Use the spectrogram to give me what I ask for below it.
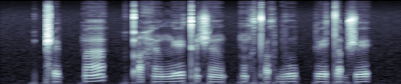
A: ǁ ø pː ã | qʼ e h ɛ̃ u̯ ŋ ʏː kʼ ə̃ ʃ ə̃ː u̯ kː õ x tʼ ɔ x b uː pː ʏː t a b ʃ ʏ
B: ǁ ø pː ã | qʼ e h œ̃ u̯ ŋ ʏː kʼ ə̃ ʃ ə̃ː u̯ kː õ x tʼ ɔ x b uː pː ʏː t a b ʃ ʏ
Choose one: B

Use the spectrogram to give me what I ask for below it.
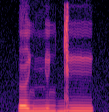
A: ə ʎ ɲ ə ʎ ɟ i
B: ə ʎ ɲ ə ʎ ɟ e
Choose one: A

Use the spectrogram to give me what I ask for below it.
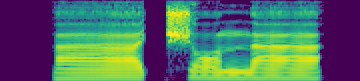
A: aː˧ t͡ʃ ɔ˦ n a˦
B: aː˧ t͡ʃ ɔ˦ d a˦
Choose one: A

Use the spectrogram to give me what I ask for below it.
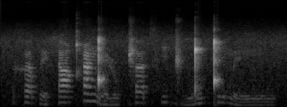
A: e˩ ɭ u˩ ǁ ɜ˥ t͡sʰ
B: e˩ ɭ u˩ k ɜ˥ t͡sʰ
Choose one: A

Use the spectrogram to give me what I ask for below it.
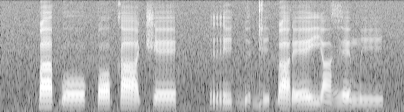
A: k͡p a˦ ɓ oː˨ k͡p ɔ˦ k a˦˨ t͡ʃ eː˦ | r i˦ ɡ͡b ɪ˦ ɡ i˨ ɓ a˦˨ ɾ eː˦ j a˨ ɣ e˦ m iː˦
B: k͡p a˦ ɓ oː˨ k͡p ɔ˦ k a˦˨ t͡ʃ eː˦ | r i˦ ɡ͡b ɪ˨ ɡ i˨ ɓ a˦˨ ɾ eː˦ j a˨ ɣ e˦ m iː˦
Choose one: B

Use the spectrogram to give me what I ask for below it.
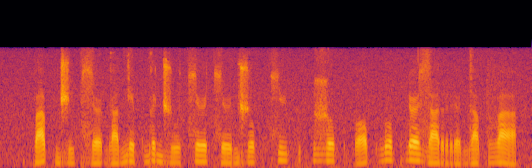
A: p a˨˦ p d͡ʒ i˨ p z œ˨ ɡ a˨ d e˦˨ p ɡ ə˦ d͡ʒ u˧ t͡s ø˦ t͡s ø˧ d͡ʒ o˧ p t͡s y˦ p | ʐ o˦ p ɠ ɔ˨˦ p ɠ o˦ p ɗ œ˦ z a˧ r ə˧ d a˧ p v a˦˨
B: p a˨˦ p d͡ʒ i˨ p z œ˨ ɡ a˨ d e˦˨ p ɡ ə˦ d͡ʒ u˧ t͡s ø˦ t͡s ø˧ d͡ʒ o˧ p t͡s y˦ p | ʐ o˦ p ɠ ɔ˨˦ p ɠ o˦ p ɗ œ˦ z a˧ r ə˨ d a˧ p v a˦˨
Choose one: B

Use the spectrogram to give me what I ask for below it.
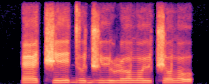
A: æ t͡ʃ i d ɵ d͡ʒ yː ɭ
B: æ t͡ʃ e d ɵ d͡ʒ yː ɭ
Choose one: B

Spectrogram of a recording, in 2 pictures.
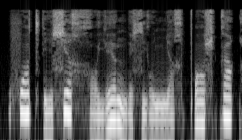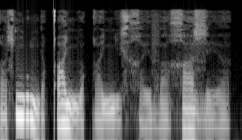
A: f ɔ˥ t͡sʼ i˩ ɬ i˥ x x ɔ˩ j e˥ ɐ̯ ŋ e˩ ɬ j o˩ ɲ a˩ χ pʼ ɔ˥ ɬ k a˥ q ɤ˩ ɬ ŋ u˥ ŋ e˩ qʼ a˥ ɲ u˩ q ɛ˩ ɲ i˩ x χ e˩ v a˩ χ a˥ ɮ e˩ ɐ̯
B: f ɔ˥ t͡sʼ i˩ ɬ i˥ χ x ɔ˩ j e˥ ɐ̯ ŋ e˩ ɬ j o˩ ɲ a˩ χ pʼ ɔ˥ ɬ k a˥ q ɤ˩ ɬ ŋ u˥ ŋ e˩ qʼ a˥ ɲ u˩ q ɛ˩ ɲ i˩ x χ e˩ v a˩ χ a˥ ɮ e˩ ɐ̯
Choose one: B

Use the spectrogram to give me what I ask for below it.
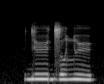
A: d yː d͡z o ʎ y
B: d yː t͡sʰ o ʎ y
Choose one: A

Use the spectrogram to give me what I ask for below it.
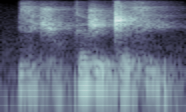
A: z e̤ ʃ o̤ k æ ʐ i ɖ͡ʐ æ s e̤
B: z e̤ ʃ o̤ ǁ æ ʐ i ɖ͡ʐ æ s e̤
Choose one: A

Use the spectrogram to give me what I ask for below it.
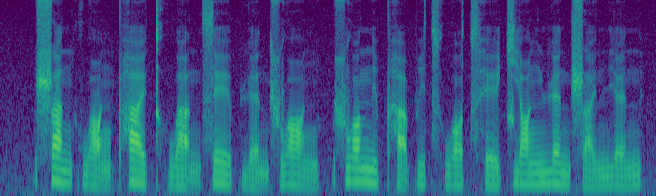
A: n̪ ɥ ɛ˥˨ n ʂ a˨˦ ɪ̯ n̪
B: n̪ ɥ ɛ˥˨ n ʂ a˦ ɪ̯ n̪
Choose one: A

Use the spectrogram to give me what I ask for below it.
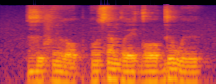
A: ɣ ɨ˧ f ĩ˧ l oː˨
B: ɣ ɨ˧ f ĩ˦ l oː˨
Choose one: A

